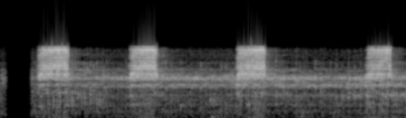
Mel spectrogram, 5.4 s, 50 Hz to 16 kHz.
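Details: On 10 November 2017, 7:50 PM, a mouse is brought to a barn owl nest; four rough hissing shrieks come every second or so, the last a little softer.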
